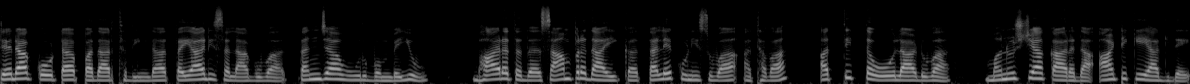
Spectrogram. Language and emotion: Kannada, neutral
